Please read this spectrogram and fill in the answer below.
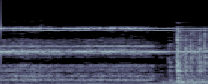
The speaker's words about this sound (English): I was in bed in my hotel when the phone rang.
